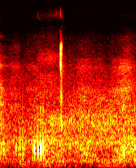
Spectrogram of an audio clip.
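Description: Quiet outdoor background noise in a pause between spoken phrases, with one faint click about a second in.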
